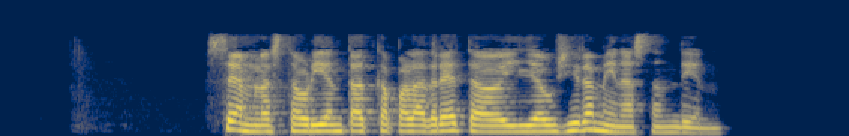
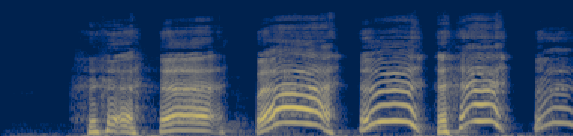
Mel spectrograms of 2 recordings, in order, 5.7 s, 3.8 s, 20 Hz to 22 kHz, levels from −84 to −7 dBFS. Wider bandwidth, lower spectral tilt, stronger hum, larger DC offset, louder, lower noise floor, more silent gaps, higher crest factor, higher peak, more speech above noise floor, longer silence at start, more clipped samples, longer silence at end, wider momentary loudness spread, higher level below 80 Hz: second, 8 kHz vs 15.5 kHz; about the same, -5 dB/octave vs -5 dB/octave; neither; neither; first, -16 LUFS vs -29 LUFS; first, -75 dBFS vs -61 dBFS; neither; about the same, 16 dB vs 14 dB; first, -2 dBFS vs -14 dBFS; first, 60 dB vs 33 dB; first, 1.4 s vs 0.55 s; neither; first, 0.85 s vs 0 s; about the same, 9 LU vs 11 LU; about the same, -60 dBFS vs -56 dBFS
